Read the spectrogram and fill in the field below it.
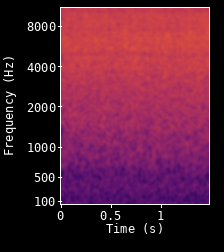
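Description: Steady rain falls in a park, a continuous soft hiss of drops with no distinct individual splashes, moderately quiet and unbroken throughout, with no voices.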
